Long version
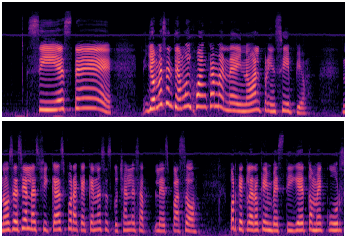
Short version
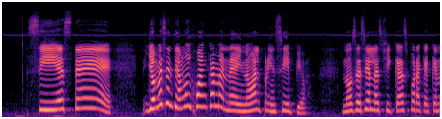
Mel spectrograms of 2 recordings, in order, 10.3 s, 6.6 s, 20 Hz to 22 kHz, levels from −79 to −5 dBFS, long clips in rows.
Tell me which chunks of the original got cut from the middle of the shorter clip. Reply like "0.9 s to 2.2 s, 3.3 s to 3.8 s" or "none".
none

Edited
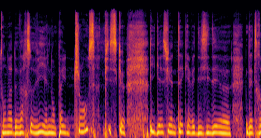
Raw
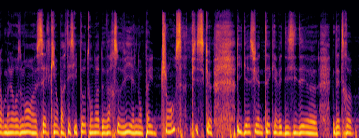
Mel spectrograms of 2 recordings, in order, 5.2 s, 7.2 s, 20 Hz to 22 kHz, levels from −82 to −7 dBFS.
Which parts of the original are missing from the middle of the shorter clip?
none

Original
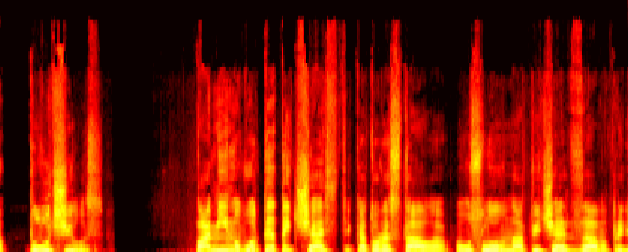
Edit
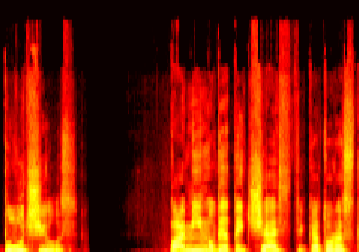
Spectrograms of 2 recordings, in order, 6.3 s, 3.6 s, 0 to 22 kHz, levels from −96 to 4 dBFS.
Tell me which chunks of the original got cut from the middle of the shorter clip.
2.4 s to 2.6 s

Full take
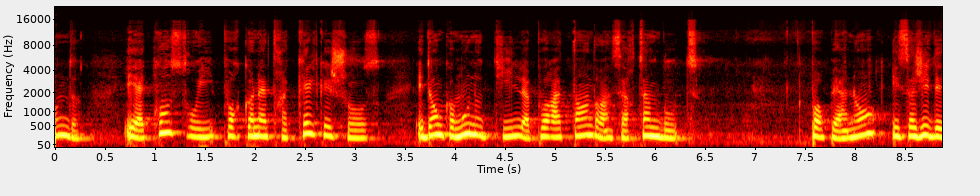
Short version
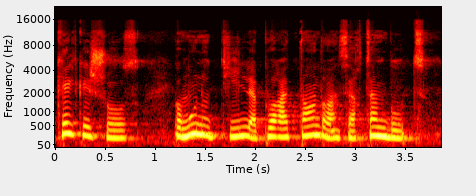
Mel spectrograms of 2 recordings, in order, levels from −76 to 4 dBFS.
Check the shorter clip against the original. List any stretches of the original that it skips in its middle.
3.6 s to 3.9 s

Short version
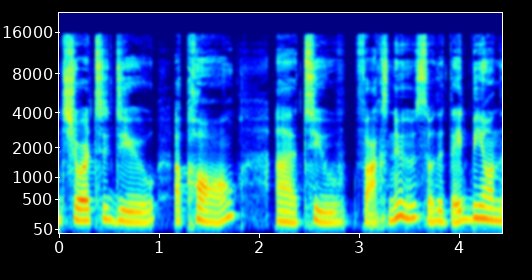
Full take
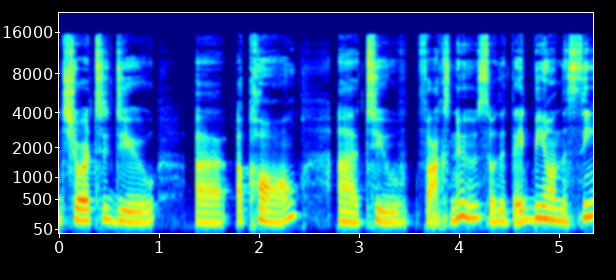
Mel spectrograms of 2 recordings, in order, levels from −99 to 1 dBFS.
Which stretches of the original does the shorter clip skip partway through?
1.1 s to 1.7 s

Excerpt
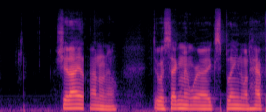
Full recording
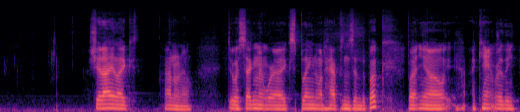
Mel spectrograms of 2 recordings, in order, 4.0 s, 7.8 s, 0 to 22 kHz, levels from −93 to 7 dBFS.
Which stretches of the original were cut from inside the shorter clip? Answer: 1.7 s to 2.4 s

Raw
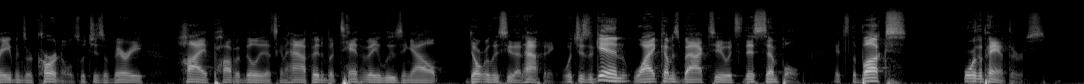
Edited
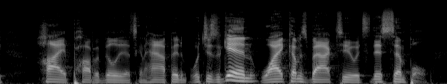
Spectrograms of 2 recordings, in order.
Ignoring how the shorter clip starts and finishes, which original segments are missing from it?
3.3 s to 5.6 s

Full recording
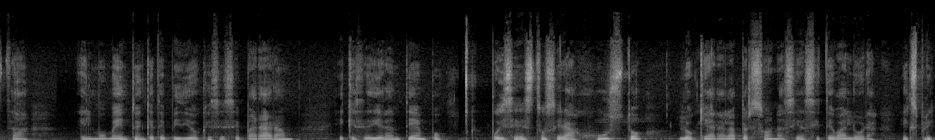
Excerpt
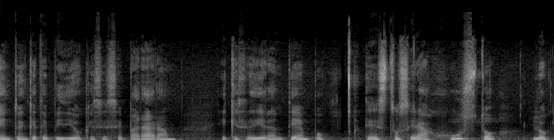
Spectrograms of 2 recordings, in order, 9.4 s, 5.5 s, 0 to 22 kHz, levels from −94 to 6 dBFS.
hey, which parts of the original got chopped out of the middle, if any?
4.8 s to 5.1 s

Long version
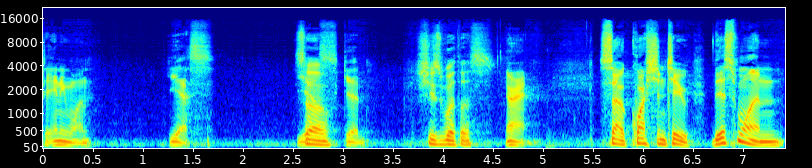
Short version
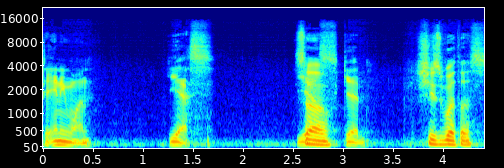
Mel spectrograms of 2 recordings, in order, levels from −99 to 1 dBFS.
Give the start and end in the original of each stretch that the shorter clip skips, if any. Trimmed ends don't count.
none

